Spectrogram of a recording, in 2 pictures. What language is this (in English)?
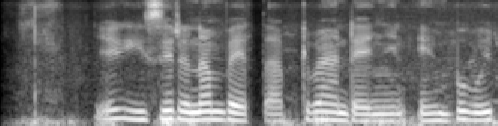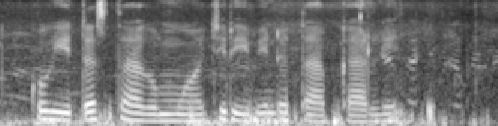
Kalenjin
